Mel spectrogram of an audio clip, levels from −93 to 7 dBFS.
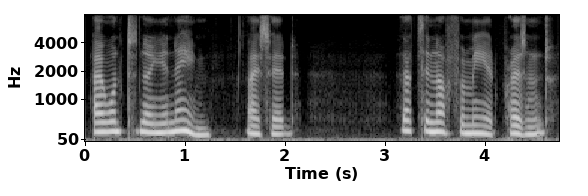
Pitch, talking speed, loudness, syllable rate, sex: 200 Hz, 175 wpm, -16 LUFS, 4.9 syllables/s, female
